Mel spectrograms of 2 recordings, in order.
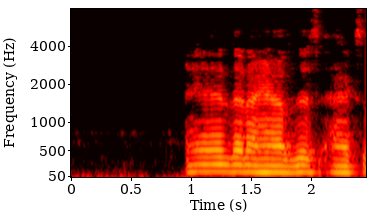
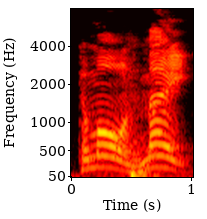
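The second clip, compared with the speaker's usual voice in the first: put-on higher, more urgent Australian accent; 8 semitones higher, 3 dB louder, slower than usual. Urging the stuck pin again in a higher mock Australian accent. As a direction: push it harder in a mock Australian voice. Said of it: "I feel so Australian when I do this".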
